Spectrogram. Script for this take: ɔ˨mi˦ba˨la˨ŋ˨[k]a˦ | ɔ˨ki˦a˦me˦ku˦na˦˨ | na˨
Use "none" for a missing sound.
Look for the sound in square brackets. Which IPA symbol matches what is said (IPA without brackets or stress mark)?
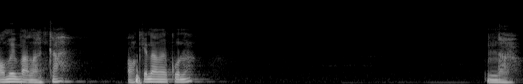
k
